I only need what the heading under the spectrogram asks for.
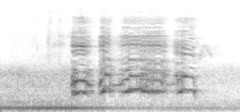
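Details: Crow of a red junglefowl in four hoarse bursts, the third one longest, finishing within about a second and a half against a steady low background hum.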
